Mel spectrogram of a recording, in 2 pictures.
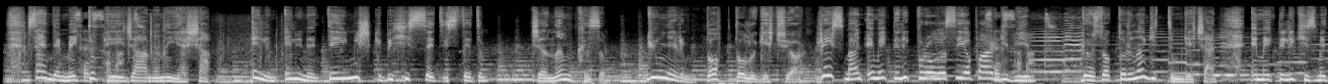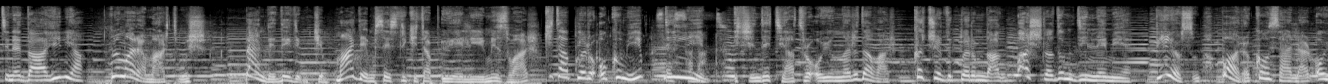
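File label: Turkish, female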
